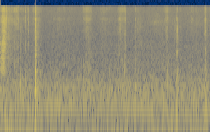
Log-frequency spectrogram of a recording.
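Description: Hands handling and pressing bread dough on a stone countertop, with one sharp knock less than a second in and a few faint taps later.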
